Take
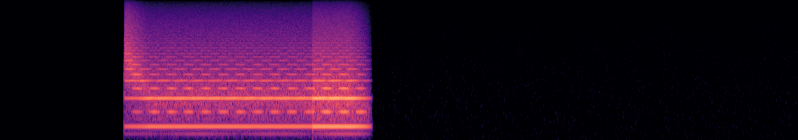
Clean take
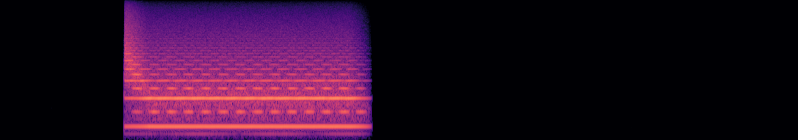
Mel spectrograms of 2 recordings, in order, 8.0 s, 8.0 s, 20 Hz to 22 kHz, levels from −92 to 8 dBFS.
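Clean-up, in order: trim 0 dB, from 3.12 s -7.5 dB

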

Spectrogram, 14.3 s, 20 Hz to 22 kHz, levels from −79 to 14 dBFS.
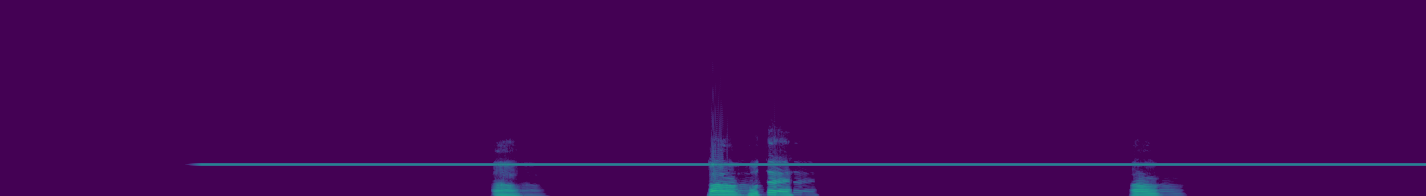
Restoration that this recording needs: clip repair -14.5 dBFS; band-stop 3.6 kHz, Q 30; inverse comb 254 ms -22.5 dB

